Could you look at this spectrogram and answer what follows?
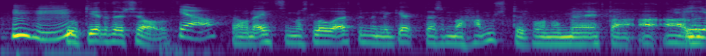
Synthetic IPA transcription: θucɛːɾʏ̥θejɾ̥sjawlfθahunaejht̪sɛmḁt̪loːwaɛft̪ɪɾmɪnlɪcɛk̚n̥θasɛmaɦamst̪ʏɾ̥fonumɛðeht̪aa̰a̰l

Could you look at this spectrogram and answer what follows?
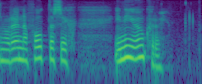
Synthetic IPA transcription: ɛnaɾreːjnafoːwt̪asɪxiniːjʏʏmkʰːɾvɪ

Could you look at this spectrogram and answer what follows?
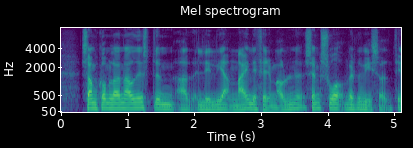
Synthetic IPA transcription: samkʰɔmʏlaðnaːwðɪst̪ʏma̰ðlɪljamaːjlɪfɪɾɪɾma̰ːwlɪnʏ̰sɛmsvɔvɛɾðʏviːsa̰ðʏ̰t̪ʰɪ̰

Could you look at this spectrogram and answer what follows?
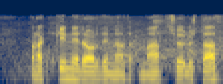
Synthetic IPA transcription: pɾʔa̰kːɪnɪɾɔɾðɪnaðmaːt̪sœːlʏst̪aːθ

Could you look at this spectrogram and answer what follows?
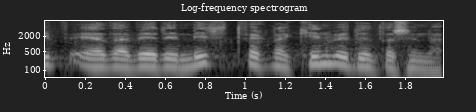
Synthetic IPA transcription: vɛðavɛːɾɪmɪr̥t̪vɛknacʰɪnvɪt̪̬ʏnt̪asiːna

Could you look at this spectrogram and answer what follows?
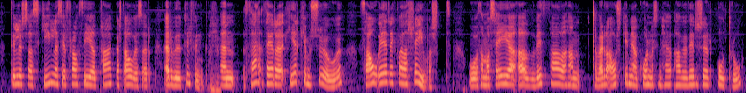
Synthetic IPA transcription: t̪ʰɪlve̥saðsciːlasjɛɾ̥fɾawθiaðt̪ʰaːkast̪aːwvɪðɛsaɾɛɾvɪðʏt̪ʰɪlfɪnːḭŋkaɾ̥ɛnθɛθeːjɾaçɛːɾ̥cʰɛːmʏɾ̥sœːɣʏ | θawʔɛɾehkvaðar̥eːjva̰st̪ɔɣθamawseːjaʔaðvɪðθaðaɦanː | vɛɾðʏʔaːwscɪnɪakʰɔːnasɪnhavɪvɛːɾɪ̥sjɛɾoːwt̪ʰɾu

